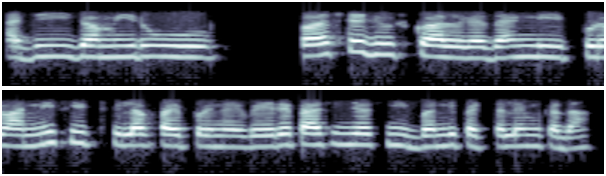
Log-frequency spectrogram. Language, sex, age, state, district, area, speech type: Telugu, female, 18-30, Telangana, Kamareddy, urban, conversation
